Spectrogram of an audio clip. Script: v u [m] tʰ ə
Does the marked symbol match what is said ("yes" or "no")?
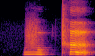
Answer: no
